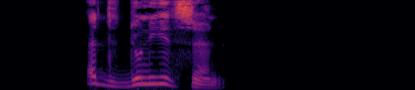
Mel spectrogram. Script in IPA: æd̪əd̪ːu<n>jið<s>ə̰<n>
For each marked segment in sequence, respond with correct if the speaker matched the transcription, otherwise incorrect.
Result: correct, correct, correct

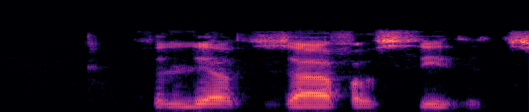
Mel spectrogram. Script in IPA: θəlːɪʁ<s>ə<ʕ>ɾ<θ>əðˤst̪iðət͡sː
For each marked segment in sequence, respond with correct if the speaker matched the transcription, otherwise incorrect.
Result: incorrect: θ, incorrect: z, incorrect: f

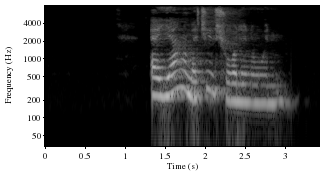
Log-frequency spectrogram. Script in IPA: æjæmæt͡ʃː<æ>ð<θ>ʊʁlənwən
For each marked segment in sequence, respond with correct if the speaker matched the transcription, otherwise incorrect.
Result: incorrect: i, incorrect: ʃ

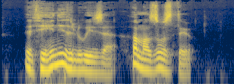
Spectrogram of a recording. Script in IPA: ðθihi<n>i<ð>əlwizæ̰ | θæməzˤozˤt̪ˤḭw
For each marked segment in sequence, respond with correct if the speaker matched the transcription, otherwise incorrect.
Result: correct, correct

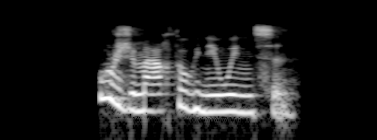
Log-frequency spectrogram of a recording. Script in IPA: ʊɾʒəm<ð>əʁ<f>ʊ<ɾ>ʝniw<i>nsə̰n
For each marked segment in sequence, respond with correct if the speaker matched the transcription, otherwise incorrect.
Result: incorrect: ʕ, incorrect: θ, incorrect: none, correct

